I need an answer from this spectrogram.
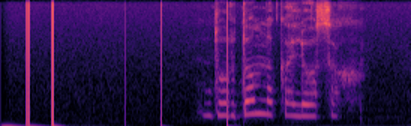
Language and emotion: Russian, neutral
